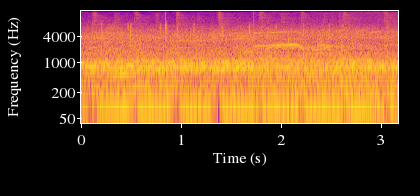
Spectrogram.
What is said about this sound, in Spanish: Y estamos atentos porque hay aplausos ahora mismo en la Plaza de San Pedro y parece que hay fumata blanca a esta hora de la tarde, 6:08.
